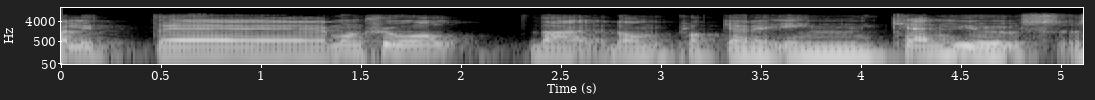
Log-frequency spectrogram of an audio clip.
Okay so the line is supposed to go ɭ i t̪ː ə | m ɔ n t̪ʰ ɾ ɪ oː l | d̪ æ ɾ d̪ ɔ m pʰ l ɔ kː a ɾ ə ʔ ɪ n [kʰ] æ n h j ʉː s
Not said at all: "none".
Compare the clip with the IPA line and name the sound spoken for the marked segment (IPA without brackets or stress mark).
kʰ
